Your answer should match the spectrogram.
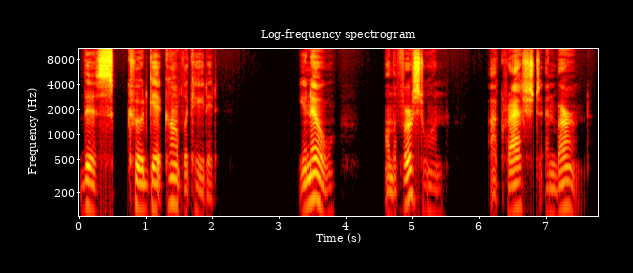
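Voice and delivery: low, slow, quoted movie line; movie quote. A narrator's reading. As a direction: deliver it like the film's hero. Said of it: "began quoting the closing lines from the Top Gun movie".

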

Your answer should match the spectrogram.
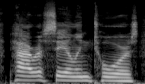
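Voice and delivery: ordinary delivery

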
